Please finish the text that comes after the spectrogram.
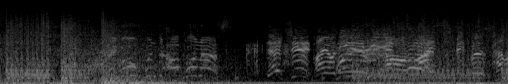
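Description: Rapid bursts of small-arms and machine-gun fire crackle through a 1v1 Company of Heroes 2 match, continuous and layered at moderate volume beneath a caster talking over the action.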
